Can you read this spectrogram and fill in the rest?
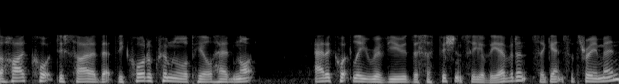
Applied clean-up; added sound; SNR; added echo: none; none; none; none.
